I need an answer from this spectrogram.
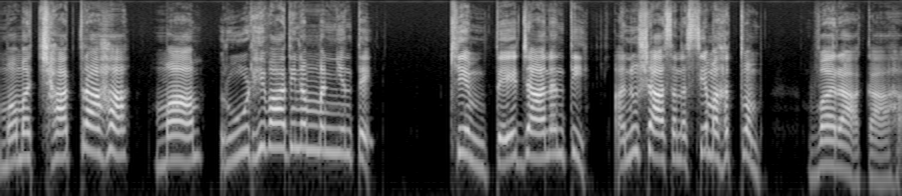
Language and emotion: Sanskrit, disgusted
